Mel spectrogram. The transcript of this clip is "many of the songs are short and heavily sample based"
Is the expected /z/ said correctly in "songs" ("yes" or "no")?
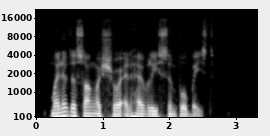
no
